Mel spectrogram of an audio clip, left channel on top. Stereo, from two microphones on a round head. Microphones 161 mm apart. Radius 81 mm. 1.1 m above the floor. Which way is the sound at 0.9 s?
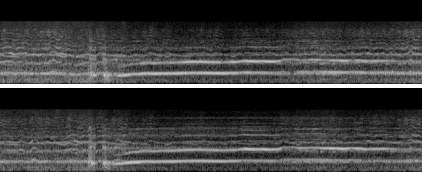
80° right.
